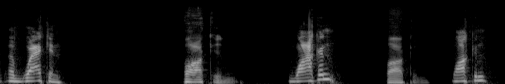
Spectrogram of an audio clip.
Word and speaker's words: Wacken: Wacken. W's a sound like a V. Okay. So they're going to come on. He thought it was whacking.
